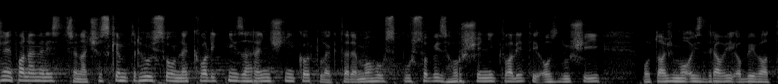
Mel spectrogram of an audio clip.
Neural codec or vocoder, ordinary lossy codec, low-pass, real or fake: none; AAC, 48 kbps; 9.9 kHz; real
